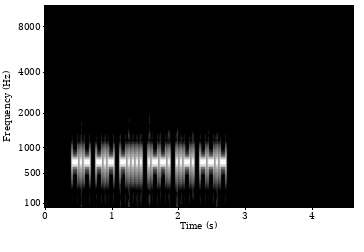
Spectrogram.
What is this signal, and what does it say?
Morse code, heard as a keyed tone, about 40 wpm, 700 Hz. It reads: KK6PFQ
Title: USA Call Signs - 6 Characters - Repeated 3x - 40wpm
